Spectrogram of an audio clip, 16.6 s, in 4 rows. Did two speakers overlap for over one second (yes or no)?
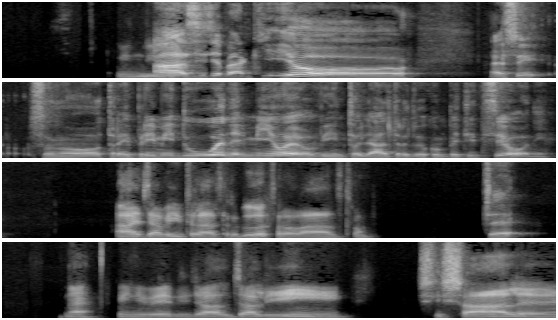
no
